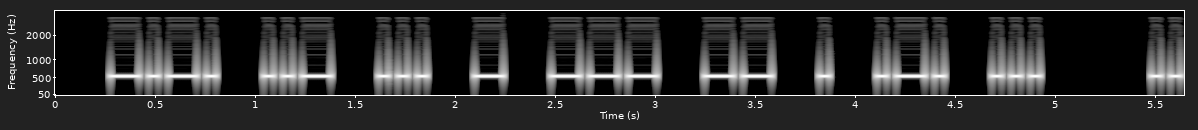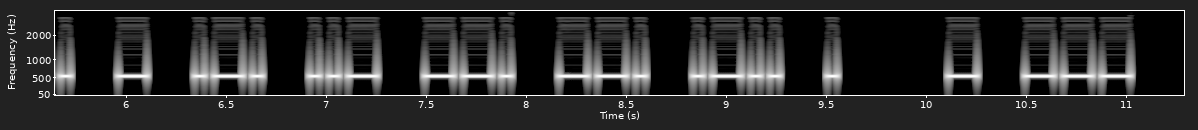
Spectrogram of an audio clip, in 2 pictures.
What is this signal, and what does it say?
Morse code, heard as a keyed tone, about 25 wpm, spaced as for 20 wpm, 550 Hz. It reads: CUSTOMERS STRUGGLE TO
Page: News Headlines in Morse Code at 20 WPM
